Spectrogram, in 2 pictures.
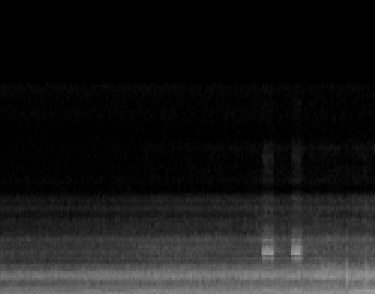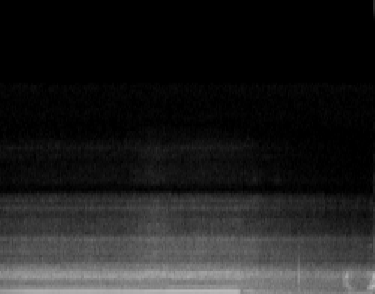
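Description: Motorcycle engine running under way from the rider's seat. About five seconds in its pitch steps up and the sound grows louder as the rider accelerates. It holds high for about three seconds, then drops back as the throttle closes. Two short high beeps come just before the pitch steps up.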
